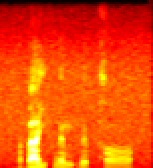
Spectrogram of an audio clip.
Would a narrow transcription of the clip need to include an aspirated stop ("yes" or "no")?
no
